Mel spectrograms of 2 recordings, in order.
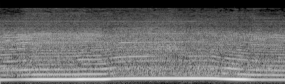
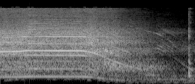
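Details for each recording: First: Durafly DH 100 Vampire MK 6 electric ducted fan on a fully charged 4S 3300 battery, run up from throttle cut: steady mid-pitched whine swelling at low throttle, resonant around 19% throttle; fan rotor badly out of balance, causing vibration. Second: Durafly DH 100 Vampire Mk 6 EDF fan after balancing, having been badly out of balance and rattling: clean, even high whine with no wobble or buzz, dropping smoothly in pitch as throttle is cut; balanced fan runs smoothly.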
